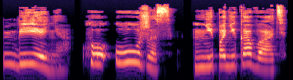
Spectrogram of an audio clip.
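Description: A woman's voice: a little high, measured pace, darkish tone, natural voice. A woman voicing a dramatic, fussy female fairy friend who scolds and exclaims theatrically.

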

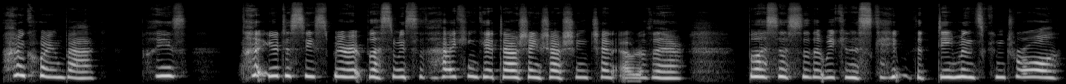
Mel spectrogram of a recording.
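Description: A woman reading an audiobook and voicing a tearful, stubborn young girl who pleads and whines in a high, sobbing voice. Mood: pleading, tearful. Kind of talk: audiobook character voice.

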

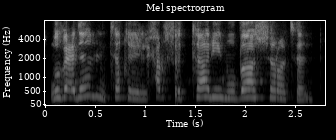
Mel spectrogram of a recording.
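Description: A woman leads a Quran recitation lesson, her voice sitting a little high. She explains patiently, demonstrating each letter sound again and again, and addresses her students with warm terms of endearment. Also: fast talker. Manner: affectionate, addresses students as dears. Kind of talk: online class, tajweed correction lesson.

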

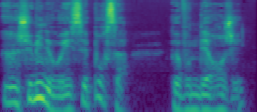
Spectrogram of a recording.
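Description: A man putting on a hard, arrogant banker of robust maturity, snapping his words curtly and dismissively. Dark and husky in tone, a notch higher and louder than the reader's own voice. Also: a little fast. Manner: curt, arrogant. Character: arrogant ruthless middle-aged male banker.

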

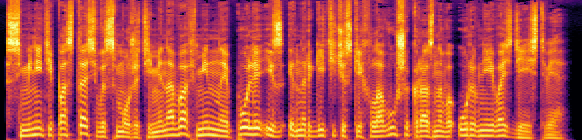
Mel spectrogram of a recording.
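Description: A man's voice: medium pitch, expressive, fast talker, dry recording, studio quality, natural voice. A man voicing a politely intimidating female instructor in an audiobook, in his own voice. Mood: menacing. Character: sweetly menacing female instructor.

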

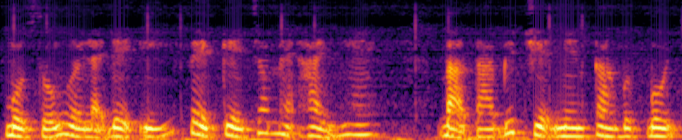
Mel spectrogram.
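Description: A woman narrating a story in a steady, even reading manner, with a husky voice. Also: fairly low pitch, normal speed. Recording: tinny phone-like lo-fi sound.

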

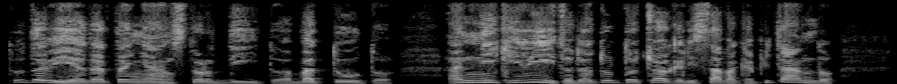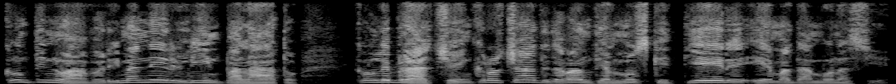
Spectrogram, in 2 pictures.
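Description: Husky man reading a classic novel. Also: fairly high pitch, very animated, moderate pace. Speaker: audiobook narrator. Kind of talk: scripted literary narration.

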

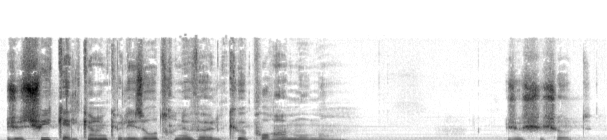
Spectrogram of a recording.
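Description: A woman's voice: on the low side, big-room sound. A fragile, whispering woman. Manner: slow, hushed, often whispering. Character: lonely woman who weeps and whispers, fragile. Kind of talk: stage play.

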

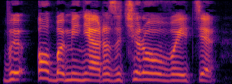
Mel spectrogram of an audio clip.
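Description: A woman's voice: fairly high pitch, flat delivery, fairly quick, clear, resonant tone, close to an everyday voice. Woman voicing a mocking, domineering older aunt. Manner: mocking, scornful.

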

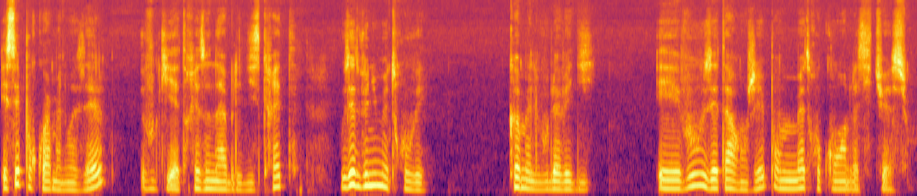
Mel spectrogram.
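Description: A woman reading aloud and voicing an elderly male detective who is courteous, self-satisfied and measured in his speech. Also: on the high side, vocal fry, slightly rough. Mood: knowing. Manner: polite, measured, softly spoken. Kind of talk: audiobook character reading.

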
